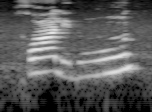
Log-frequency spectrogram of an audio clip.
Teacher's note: خالدون خا پہ تفخیم کریں گے، لمبا کریں گے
